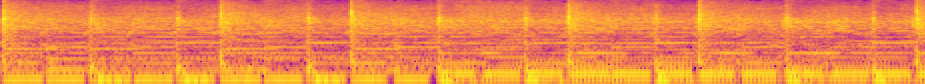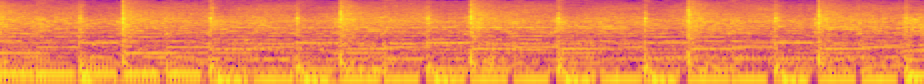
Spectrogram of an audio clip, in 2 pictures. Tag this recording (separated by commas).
Music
